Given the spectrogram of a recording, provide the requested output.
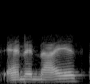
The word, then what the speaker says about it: Ananias: and it's so obvious that it's Ananias, am I pronouncing it right? Is the one that God sent to Saul to help him with his blindness. – Amen. His name is Ananias, but I will accept that.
